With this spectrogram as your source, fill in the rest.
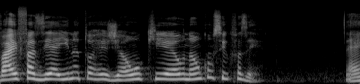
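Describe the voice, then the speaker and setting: In a southern Brazilian accent, a woman talks at a moderate pace on a very clean recording with a silent background. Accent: gaúcho (southern Brazilian). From southern Brazil (Rio Grande do Sul). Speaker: business owner, franchise founder. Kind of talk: podcast interview. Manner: conversational, with fillers.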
